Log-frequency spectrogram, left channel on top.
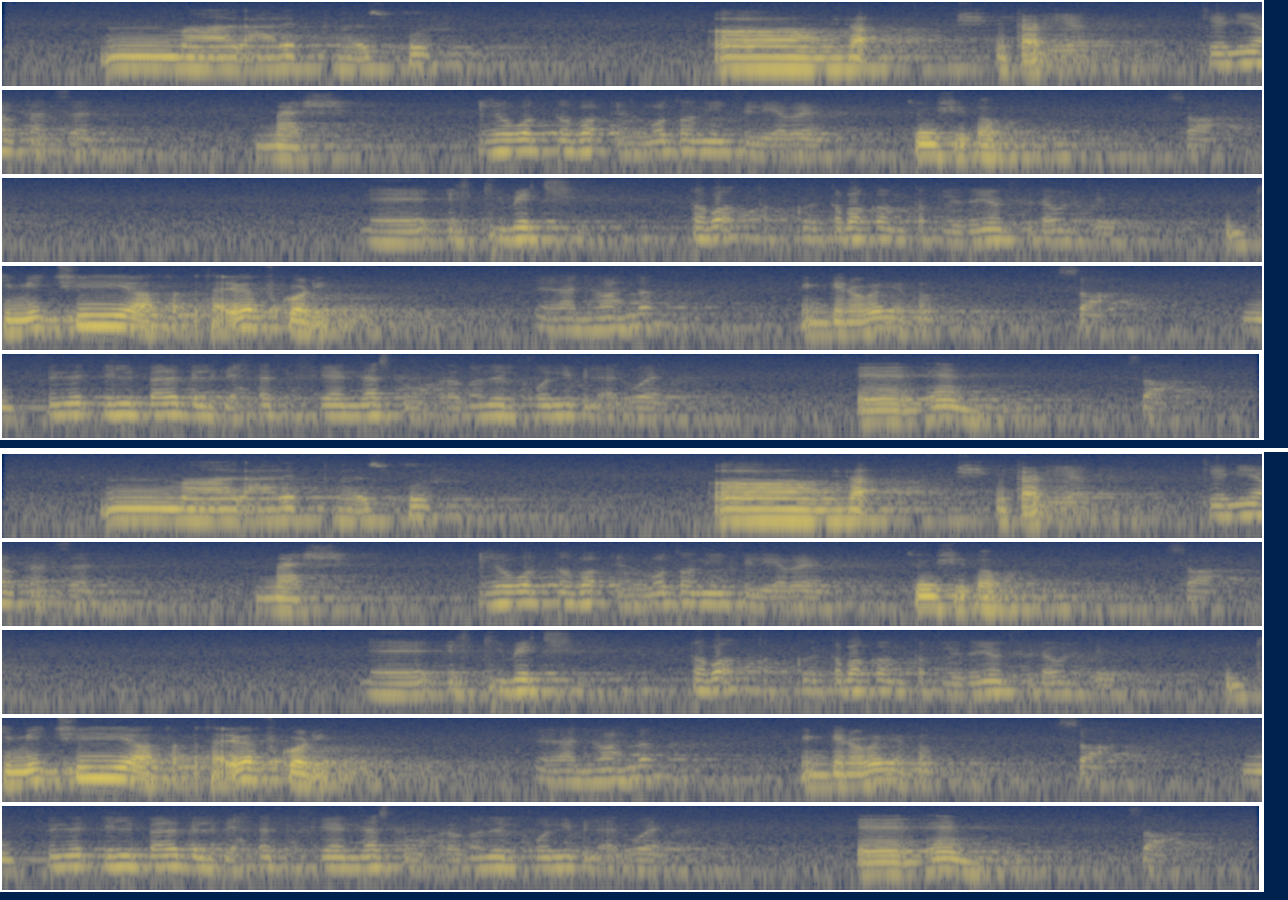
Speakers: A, on the right; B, on the left.
A: أمم، ع- عارفها اصبر آه لا مش متأكد
B: هي كينيا وتنزانيا
A: ماشي
B: ايه هو الطبق الوطني في اليابان
A: سوشي طبعا
B: صح آه، الكيميتشي طبق تق... طبقا تقليديا في دولة ايه؟
A: الكيميتشي يعت- تقريبا في كوريا
B: آه، أنهي واحدة؟
A: الجنوبية طبعا
B: صح
A: مم.
B: فين إيه البلد اللي بيحتفل فيها الناس بمهرجان الهولي بالألوان؟
A: إيه، الهند
B: صح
